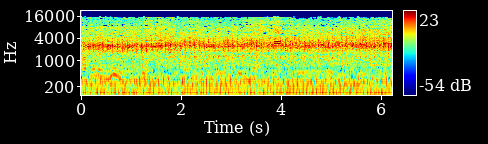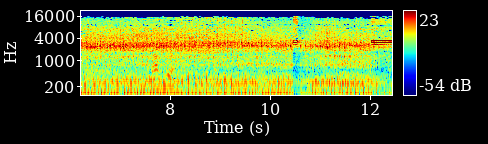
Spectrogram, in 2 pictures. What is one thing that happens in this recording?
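A motor engine idles close by with a steady, low rumble.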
